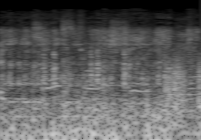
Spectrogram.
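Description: Alpine coaster sled running fast along its steel tube rails, a steady rumble with wind buffeting the phone microphone, and a few short high-pitched notes over it.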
